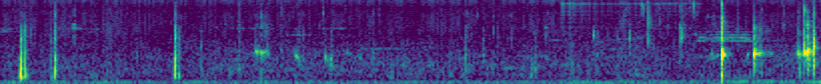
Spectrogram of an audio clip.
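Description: Crisp chips being bitten and chewed close to the microphone. A few sharp crunches come in the first two seconds, then softer, sparse chewing, then loud crunchy bites from about seven seconds in.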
